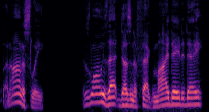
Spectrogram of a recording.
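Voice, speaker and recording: A man playing a level-headed, world-weary lawman ranger in a video game, with a gravelly, husky voice and a firm, plain-spoken way of talking. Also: mid-range voice, animated, measured pace, a little mellow, no room sound, clean studio sound. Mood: matter-of-fact. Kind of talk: game character dialogue lines.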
